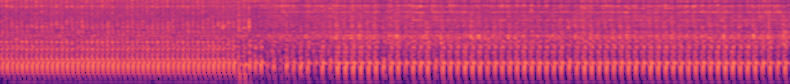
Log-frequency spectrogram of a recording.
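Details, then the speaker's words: Trike small engine, pull-started with a little gas after checking fuel, spark and filter: it settles into a rough idle with a steady knock about three times a second; the owner was unsure whether it was top or bottom end, and it was later found to be the clutch. "okay so I think the knock is still there but it's I'm not sure if it's a top end or a bottom end knock it might be at bottom end but it could also just be me"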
